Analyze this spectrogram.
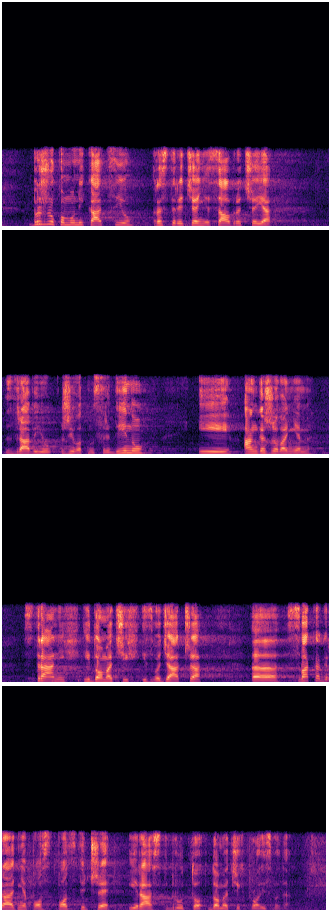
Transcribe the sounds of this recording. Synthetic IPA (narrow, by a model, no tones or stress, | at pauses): br̩ʒuko̞munikaːt̪sijuɾast̪eɾe̞t͡ɕe̞ːɲe̞sao̞bɾat͡ɕaja | zd̪ɾaʋijuʒiʋo̞t̪nusɾe̞d̪inu | iaŋɡaʒo̞ʋaɲe̞m | st̪ɾaːnixid̪o̞mat͡ɕixizʋo̞d͡ʑaːt͡ʃa | sʋakaɡɾaːd̪ɲapo̞t̪st̪it͡ʂe | iɾaːst̪bɾuːt̪o̞d̪o̞mat͡ɕixpɾo̞izʋo̞d̪a̰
